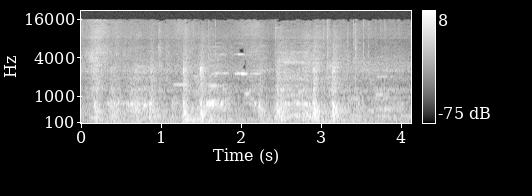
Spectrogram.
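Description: Electric train running at speed, heard from inside the carriage: a steady rumble of wheels on rail with irregular knocks, and a few faint, brief squeaks around the middle.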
